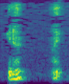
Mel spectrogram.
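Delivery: normal talking voice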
